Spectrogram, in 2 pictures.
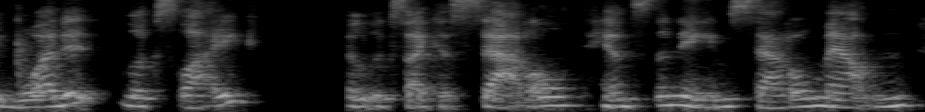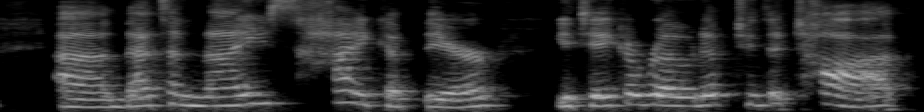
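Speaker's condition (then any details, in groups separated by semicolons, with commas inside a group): No condition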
